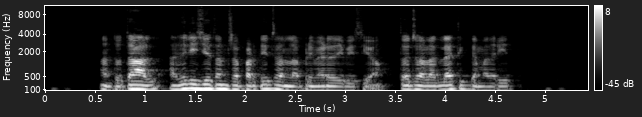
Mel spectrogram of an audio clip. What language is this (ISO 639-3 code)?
cat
